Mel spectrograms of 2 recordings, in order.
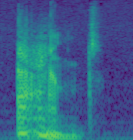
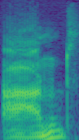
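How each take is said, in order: First: The vowel sounds like the one in cat. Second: The vowel sounds like the one in father. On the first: This is how some people in the USA say it. The speaker calls it wrong. "they call it ant" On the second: This is the proper way to say it. The speaker calls it right. "Instead of aunt"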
